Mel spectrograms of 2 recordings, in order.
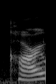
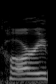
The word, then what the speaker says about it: Kari: Let's bring over Kari that says it rhymes with sorry.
